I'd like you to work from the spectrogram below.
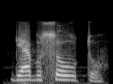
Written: Diabo solto

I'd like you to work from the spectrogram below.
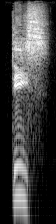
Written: Tiz

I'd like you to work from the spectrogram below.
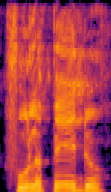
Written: Fula Pedo

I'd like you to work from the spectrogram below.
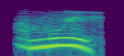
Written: Amui

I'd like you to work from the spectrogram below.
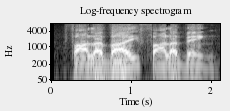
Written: vai fala vem

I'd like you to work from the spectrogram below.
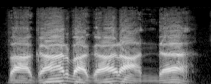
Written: vagar vagar anda

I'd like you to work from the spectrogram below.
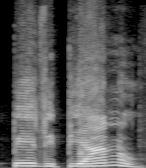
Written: Pe Di Piano

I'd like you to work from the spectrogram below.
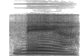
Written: Mea

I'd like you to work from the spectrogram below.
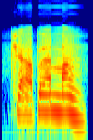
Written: Chapa Mam

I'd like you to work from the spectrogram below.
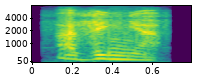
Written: Azinha

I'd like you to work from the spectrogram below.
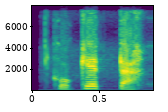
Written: Coqueta

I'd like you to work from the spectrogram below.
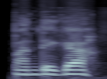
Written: Pandega

